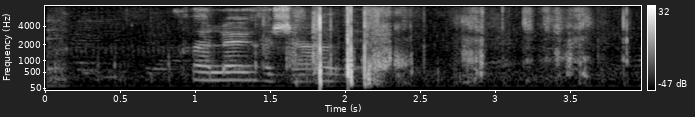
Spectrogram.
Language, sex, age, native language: Icelandic, female, 8, Icelandic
